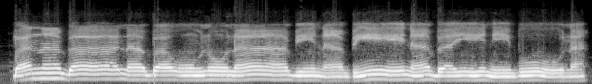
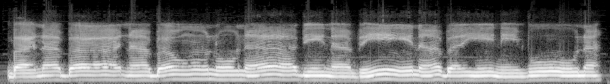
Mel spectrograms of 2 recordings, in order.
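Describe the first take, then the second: First: The melody rises first, then drops at the end. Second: The melody stays flat, then drops at the end. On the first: "naikkan dulu baru turun" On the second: "Yang pola pertama datar, terus datar lagi"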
